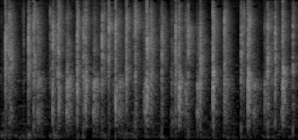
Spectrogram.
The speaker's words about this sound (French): On l'applaudit très fort pour son retour à la radio. Ça n'est pas sur Radio Arc-en-Ciel, c'est dans Kitchenette qu'elle nous revient. C'est Isa Ferrer, on l'applaudit.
